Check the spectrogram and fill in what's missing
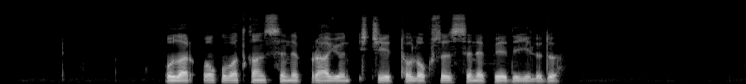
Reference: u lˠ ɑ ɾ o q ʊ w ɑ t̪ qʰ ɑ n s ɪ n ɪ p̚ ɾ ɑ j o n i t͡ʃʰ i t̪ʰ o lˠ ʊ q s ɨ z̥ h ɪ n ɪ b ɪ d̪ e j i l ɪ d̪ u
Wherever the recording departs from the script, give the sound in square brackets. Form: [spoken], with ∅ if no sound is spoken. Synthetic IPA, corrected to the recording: u lˠ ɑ ɾ o q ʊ w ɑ t̪ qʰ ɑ n s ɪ n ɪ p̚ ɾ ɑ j o n i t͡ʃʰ i t̪ʰ o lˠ ʊ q s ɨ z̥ [s] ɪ n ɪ [p] ɪ d̪ e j i l ɪ d̪ u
